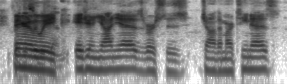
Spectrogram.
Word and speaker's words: Yanez: So like Yanez is not going to be able to notice how I've been pronouncing his name right. Yanez.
